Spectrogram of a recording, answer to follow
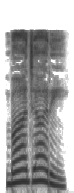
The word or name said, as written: ಬಜ್ಜರ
